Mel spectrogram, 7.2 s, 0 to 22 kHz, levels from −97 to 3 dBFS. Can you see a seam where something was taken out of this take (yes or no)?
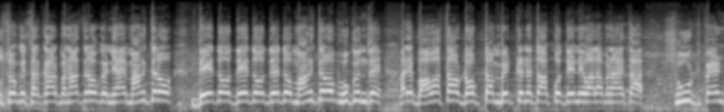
no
